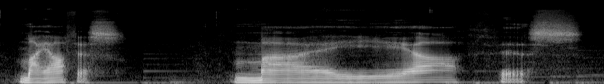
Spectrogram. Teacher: Here we're going from A, which also has that same effect of creating a small y if the next sound starts in a vowel sound. So we're going ya, my office.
